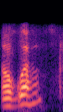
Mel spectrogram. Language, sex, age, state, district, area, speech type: Assamese, male, 30-45, Assam, Sivasagar, rural, conversation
